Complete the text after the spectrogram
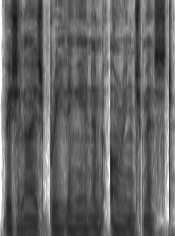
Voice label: voiceover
